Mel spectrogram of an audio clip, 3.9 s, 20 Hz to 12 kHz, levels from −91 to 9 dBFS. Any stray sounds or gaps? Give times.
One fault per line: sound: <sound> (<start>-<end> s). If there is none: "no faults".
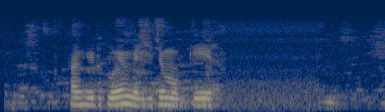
no faults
